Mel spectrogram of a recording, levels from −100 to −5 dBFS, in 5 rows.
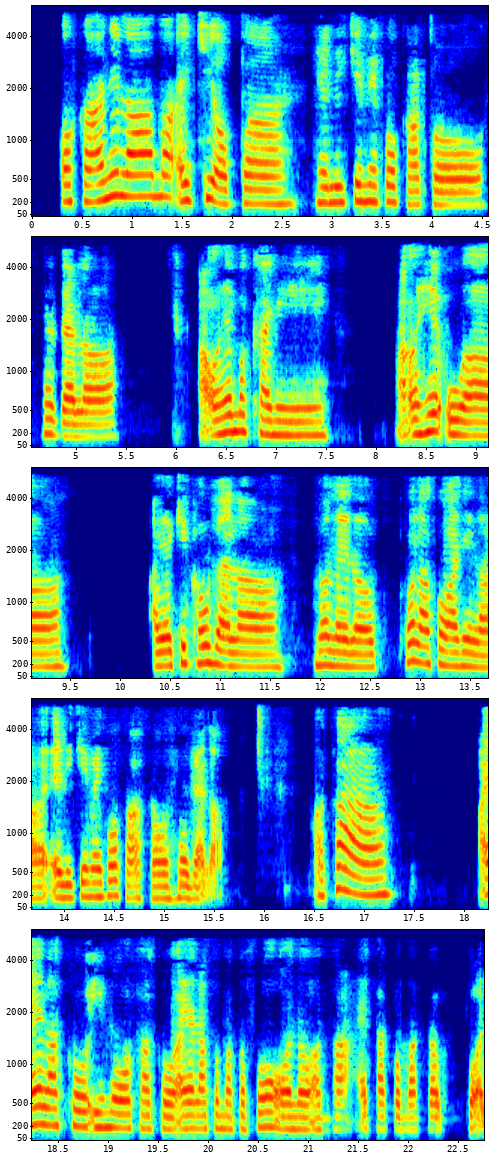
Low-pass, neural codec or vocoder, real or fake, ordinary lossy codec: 5.4 kHz; none; real; AAC, 32 kbps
